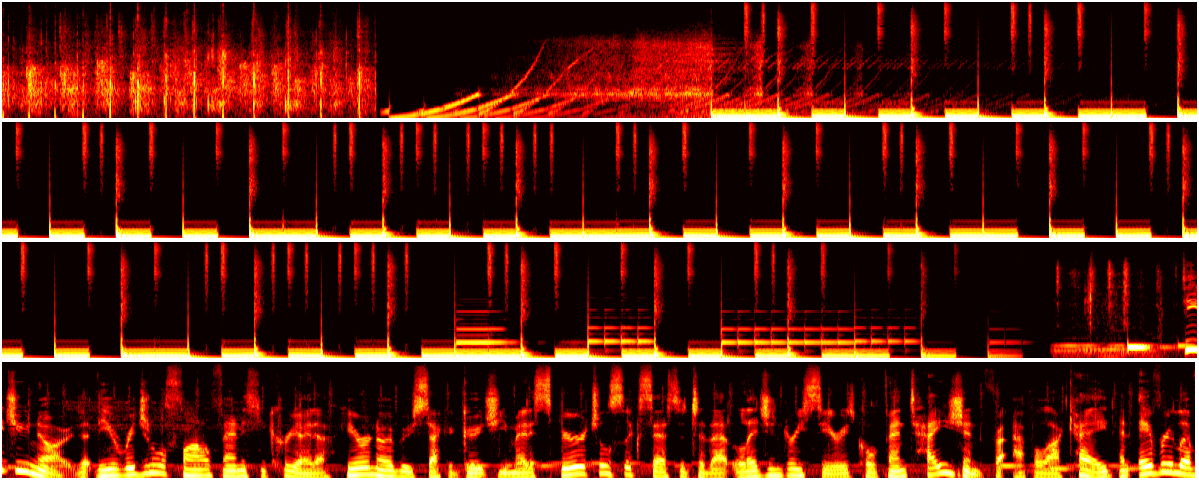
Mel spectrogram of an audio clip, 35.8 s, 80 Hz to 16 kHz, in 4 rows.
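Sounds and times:
audience applause for panelists: 0.0s - 2.8s
rising synth sweep: 2.8s - 8.0s
pulsing beat-driven music track: 5.3s - 35.8s
speech: 27.2s - 35.8s.

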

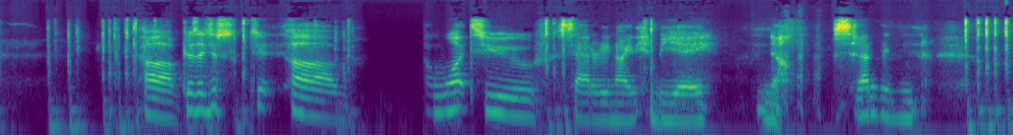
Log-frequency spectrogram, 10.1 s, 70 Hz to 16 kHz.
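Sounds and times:
clicking keys on a computer keyboard: 0.5s - 2.6s, 3.2s - 3.6s, 5.4s - 5.8s, 9.6s - 10.1s
speech: 1.4s - 3.6s, 4.3s - 10.0s.

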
